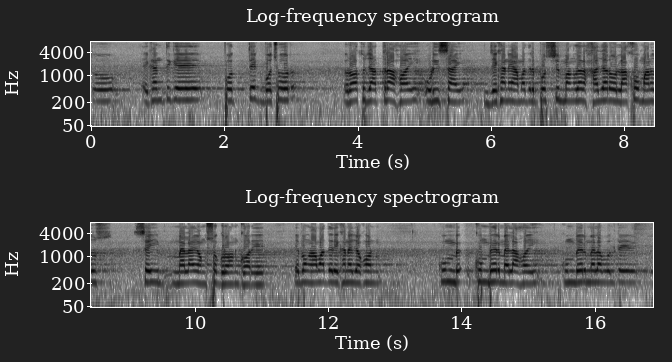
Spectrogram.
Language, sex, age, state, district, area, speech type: Bengali, male, 18-30, West Bengal, Purba Bardhaman, urban, spontaneous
